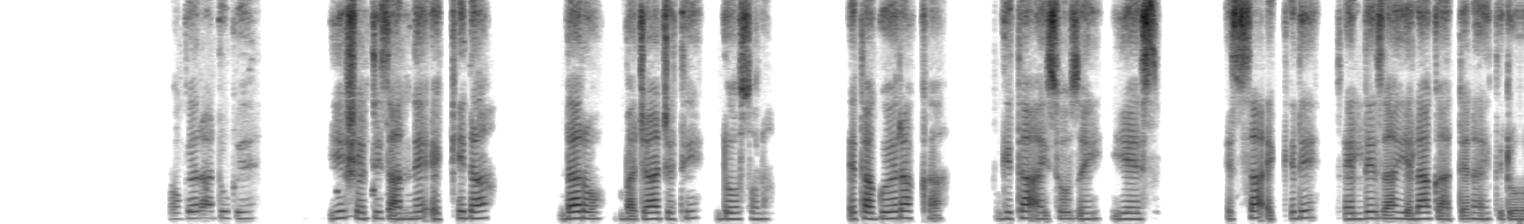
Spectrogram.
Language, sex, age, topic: Gamo, female, 18-24, government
